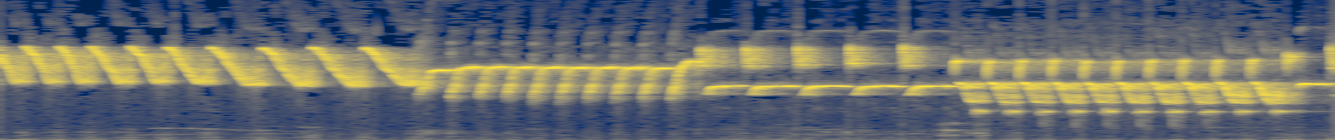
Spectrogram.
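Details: Belgian canary singing a varied sequence of rapid trills, each tour of repeated notes changing pitch and tone, moving from high sweeping notes to lower, fuller rolling phrases; faint low hum behind.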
